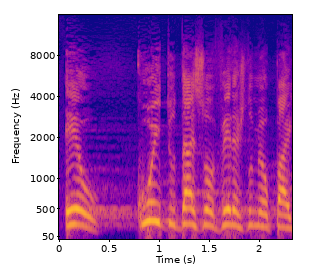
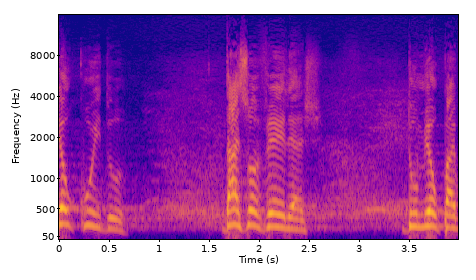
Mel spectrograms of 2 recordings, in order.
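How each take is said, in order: First: Said in the usual way. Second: Chunked slowly for the church to repeat; stress with pauses. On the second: Shown as a demonstration. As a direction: lay it out in three slow beats: "Eu cuido", "das ovelhas", "do meu pai".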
